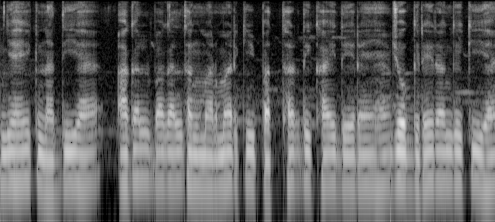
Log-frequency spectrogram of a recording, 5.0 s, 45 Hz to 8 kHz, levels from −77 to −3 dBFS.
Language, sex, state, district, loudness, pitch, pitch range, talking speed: Hindi, male, Andhra Pradesh, Chittoor, -22 LUFS, 110 Hz, 110-115 Hz, 230 wpm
